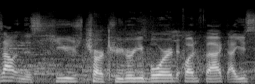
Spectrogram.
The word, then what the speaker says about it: charcuterie: I got this right here, and it comes out in on this huge charcuterie board. Fun fact, I used to pronounce charcuterie charchetti.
